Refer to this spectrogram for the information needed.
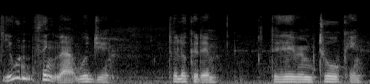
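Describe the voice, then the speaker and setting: An actor playing an eager junior policeman in a radio drama, speaking casually and hesitantly in a low-key mutter. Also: very animated, normal speed, warm tone, slight background noise, natural voice. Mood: restless, muttered. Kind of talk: naturalistic radio drama acting.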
